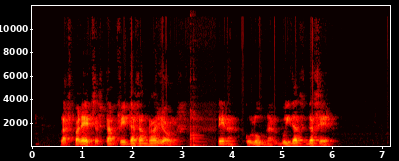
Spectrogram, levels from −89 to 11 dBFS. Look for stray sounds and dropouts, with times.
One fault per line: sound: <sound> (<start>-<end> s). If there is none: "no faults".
sound: thud (3.2-3.5 s)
